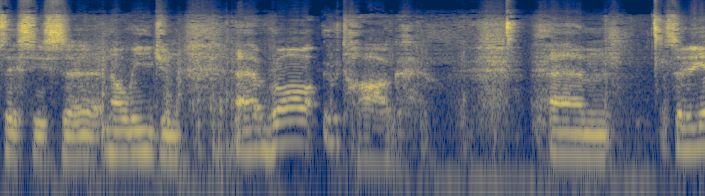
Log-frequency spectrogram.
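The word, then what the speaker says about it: Roar Uthaug: pronounce this he's Norwegian raw utog um so yeah his first name is literally raw o r o a r so I'm pretty sure I'm pronouncing it right uh he did um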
